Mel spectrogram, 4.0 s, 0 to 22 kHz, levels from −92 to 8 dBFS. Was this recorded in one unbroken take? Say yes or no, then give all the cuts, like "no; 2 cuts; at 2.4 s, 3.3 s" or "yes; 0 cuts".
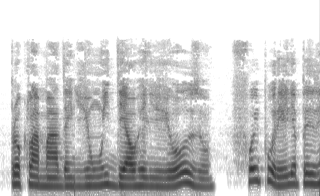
no; 1 cut; at 0.9 s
